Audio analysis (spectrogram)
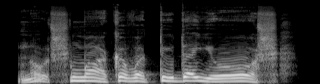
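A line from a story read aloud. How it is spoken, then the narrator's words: Moaning. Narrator (Russian): простонал Валька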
